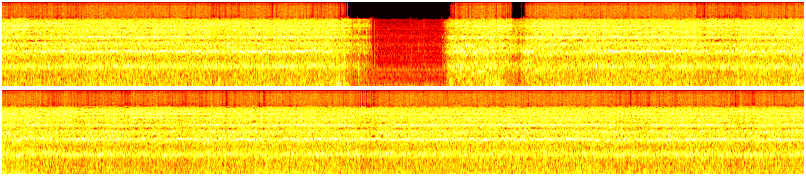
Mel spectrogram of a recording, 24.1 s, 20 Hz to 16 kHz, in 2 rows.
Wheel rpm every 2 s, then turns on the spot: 230, 230, 150, 80, 210, 230, 230, 230, 230, 230, 230, 230.
none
